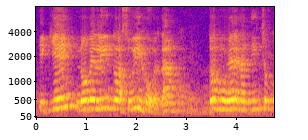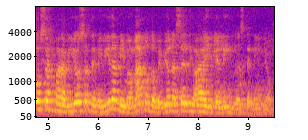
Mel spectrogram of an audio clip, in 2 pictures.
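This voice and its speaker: A man preaching a sermon as pastor, lively, asking the congregation questions and adding light humor. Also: sits high, normal speed, lo-fi sound. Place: church sanctuary. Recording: roomy, from far off the mic.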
